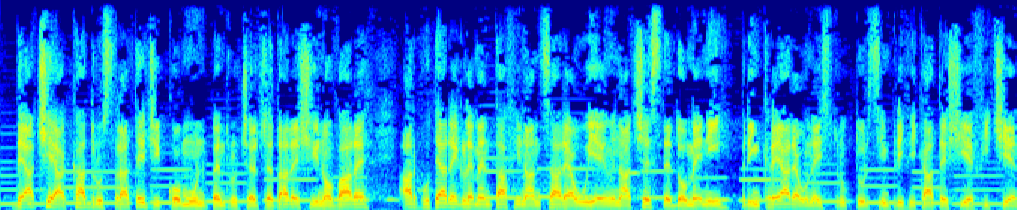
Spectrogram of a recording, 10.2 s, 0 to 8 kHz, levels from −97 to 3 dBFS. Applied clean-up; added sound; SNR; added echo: none; Wind instrument, woodwind instrument; 15 dB; none.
